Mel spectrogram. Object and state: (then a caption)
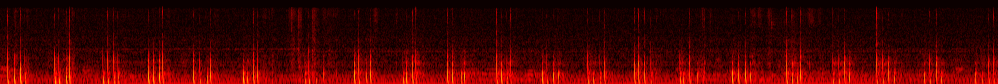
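Cork object tapped with fingers. A cork object is tapped with fingers in short clusters of quick, dull thuds repeating steadily, with no speech. Each tap is soft and low-pitched and dies away almost at once against a quiet background.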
